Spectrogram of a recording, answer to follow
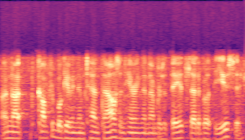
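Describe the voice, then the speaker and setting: Rapid-talking Canadian councilman. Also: medium pitch, flat delivery. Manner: rapid, to the point. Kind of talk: council meeting discussion. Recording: tinny phone-like audio with faint room noise.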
